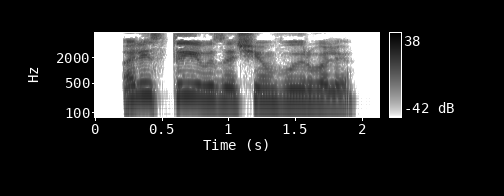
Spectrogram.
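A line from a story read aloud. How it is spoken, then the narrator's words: Weary question. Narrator (Russian): устало спросил Федерико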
